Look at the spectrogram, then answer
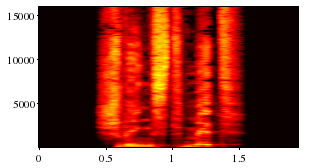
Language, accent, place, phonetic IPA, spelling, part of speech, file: German, Germany, Berlin, [ˌʃvɪŋst ˈmɪt], schwingst mit, verb, De-schwingst mit.ogg
- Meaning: second-person singular present of mitschwingen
